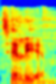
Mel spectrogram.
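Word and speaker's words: Tylium: Is that how it's pronounced? Tillium?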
